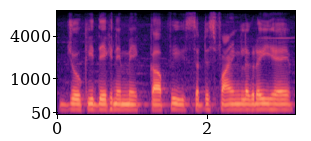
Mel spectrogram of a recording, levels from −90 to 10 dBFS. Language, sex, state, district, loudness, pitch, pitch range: Hindi, male, Bihar, Patna, -16 LUFS, 110 Hz, 110-115 Hz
